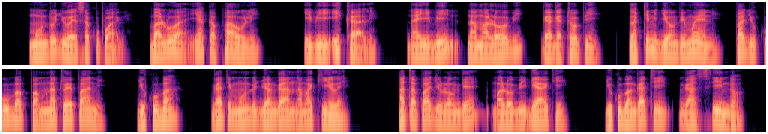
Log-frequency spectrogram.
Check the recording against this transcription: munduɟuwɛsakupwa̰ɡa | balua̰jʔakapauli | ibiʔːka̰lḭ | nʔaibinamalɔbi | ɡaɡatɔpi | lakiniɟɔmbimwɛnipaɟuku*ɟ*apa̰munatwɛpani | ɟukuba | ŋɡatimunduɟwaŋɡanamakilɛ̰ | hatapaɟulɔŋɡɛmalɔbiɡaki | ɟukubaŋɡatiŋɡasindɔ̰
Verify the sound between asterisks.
incorrect: b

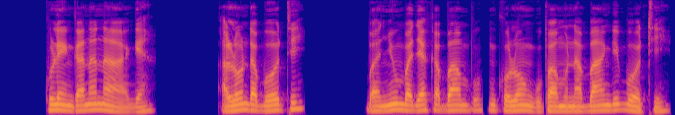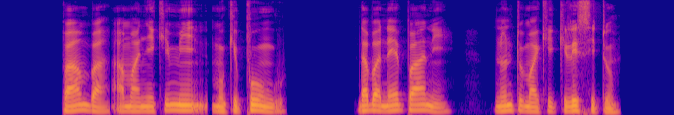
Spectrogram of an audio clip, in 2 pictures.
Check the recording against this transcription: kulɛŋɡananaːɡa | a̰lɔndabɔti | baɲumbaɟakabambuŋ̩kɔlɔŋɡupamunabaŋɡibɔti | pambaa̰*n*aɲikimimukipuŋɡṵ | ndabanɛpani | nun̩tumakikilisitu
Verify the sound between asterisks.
incorrect: m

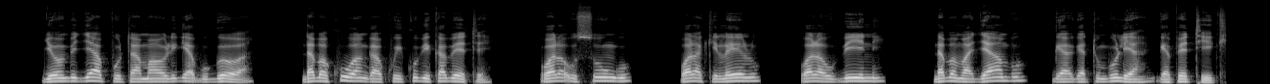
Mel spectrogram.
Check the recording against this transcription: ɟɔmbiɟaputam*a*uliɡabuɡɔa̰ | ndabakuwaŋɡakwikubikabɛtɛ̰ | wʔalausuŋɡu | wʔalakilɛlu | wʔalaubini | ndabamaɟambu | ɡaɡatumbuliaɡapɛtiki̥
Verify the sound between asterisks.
correct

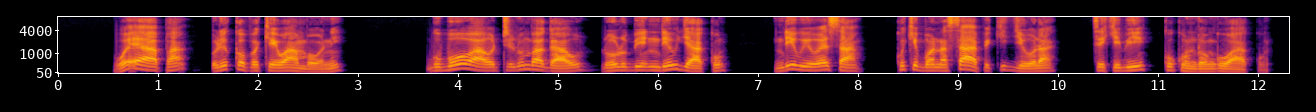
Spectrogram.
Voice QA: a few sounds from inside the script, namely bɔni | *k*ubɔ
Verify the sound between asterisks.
incorrect: ɡ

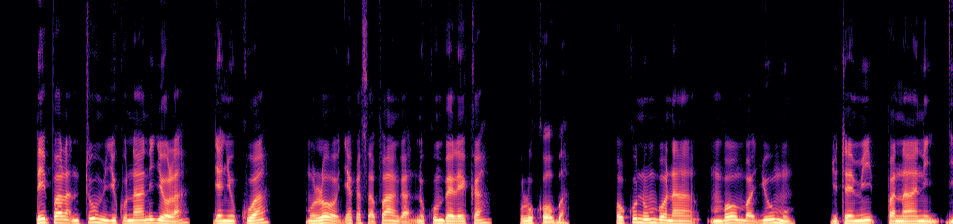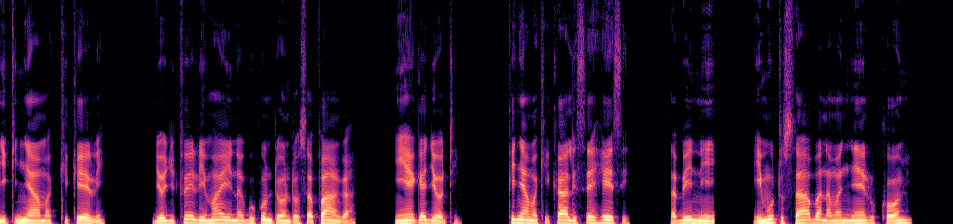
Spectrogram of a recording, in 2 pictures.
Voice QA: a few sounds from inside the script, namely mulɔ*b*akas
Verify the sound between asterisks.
incorrect: ɟ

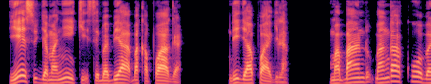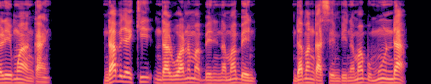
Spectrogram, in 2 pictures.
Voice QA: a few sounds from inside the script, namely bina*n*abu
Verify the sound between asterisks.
incorrect: m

